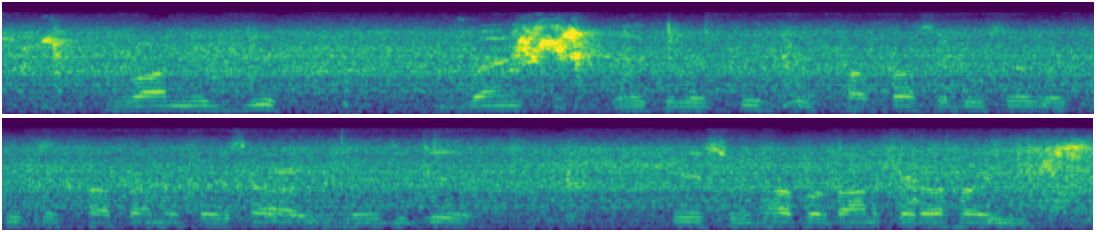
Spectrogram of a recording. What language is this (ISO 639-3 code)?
mag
